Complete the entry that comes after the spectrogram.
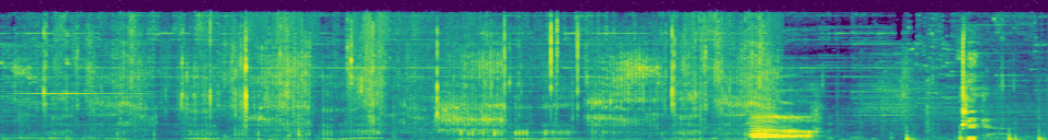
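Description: A cat purrs in Hogwarts Legacy, a soft low rumble under steady game ambience, followed by a brief mewing sound near the end. A person speaks quietly over it.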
